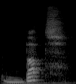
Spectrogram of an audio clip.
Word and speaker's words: but: three kinds of words that are are with butt uh b u and T um you have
